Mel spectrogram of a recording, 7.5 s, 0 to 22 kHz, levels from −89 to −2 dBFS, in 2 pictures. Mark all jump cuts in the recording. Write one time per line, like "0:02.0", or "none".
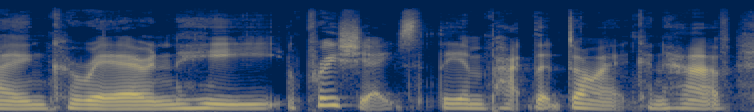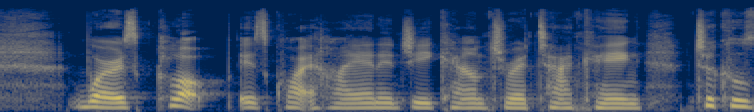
none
